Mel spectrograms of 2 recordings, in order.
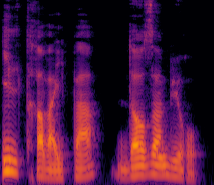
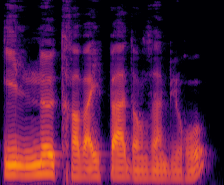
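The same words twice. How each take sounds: First: The word 'ne' is left out. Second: The word 'ne' is clearly pronounced. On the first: "on va dire très très souvent" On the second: "au lieu de dire"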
